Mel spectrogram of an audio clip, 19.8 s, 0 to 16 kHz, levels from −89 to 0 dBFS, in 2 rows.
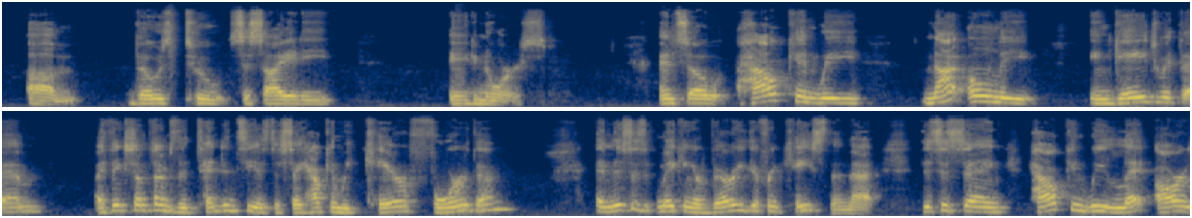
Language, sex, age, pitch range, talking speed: English, male, 40-59, 135-175 Hz, 140 wpm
